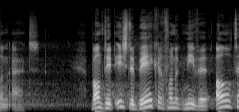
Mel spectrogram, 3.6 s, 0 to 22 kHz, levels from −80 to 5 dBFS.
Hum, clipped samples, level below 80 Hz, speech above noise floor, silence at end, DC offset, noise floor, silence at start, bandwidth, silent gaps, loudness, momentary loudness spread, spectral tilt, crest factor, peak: none; under 0.1%; -60 dBFS; 31 dB; 0 s; under 0.1%; -50 dBFS; 0 s; 16.5 kHz; none; -17 LUFS; 18 LU; -4 dB/octave; 20 dB; 0 dBFS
